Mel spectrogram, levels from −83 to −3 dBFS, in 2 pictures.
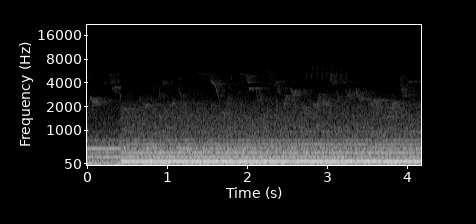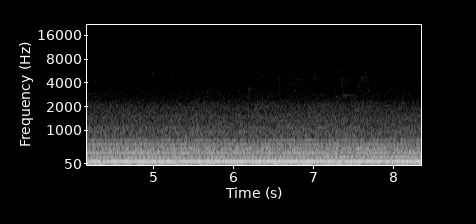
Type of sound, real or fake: real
